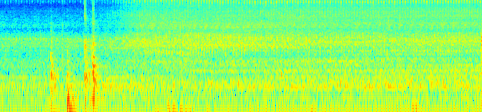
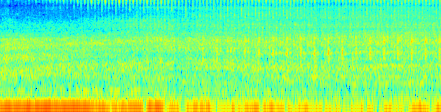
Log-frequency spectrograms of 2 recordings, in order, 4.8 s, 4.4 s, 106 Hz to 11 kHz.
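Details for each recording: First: 2011 Hyundai Solaris G4FC, 166,000 km, cold morning start at 15 °C, new reinforced chain, phaser and valve; raised warm-up idle runs evenly with no knock or tick, possibly masked by high rpm: normal cold idle. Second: 2011 Hyundai Solaris G4FC, 166,000 km, new chain and phaser; idle about 900 rpm, coolant 58 °C warming up; light regular tapping about three to four per second, clearer with warmth, from the upper engine; source unknown: engine knock.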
